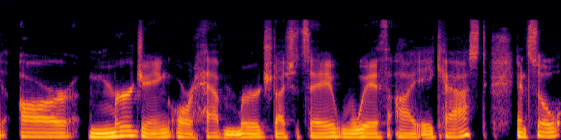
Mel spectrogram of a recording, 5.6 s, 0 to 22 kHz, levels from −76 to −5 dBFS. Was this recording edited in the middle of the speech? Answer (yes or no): no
